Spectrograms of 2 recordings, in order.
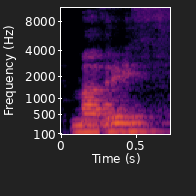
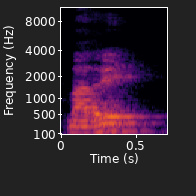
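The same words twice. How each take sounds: First: The final d sounds like a th sound. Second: It is said in an Andalusian accent. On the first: "¿Cómo sería en Madrid?" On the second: "¿cómo sería en andaluz?"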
